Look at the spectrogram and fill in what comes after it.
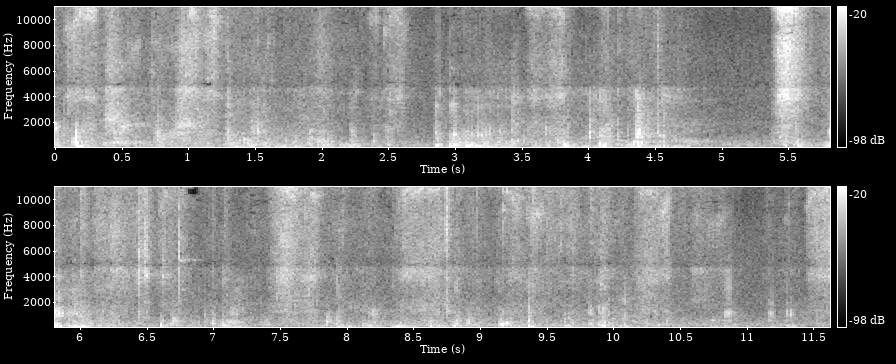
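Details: French bulldog playing with and attacking a toy rat, giving quick breathy snorts and snuffles in irregular bursts, with scuffling noise throughout.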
